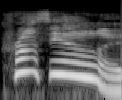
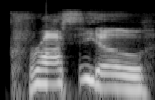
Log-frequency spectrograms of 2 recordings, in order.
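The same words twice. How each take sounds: First: Much higher, louder spell yell; shrieked spell. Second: Mock spell shout. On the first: Acted. Narrator shrieking the curse at the vampire, far higher. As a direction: scream the curse at full pitch. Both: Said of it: "I shouted".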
